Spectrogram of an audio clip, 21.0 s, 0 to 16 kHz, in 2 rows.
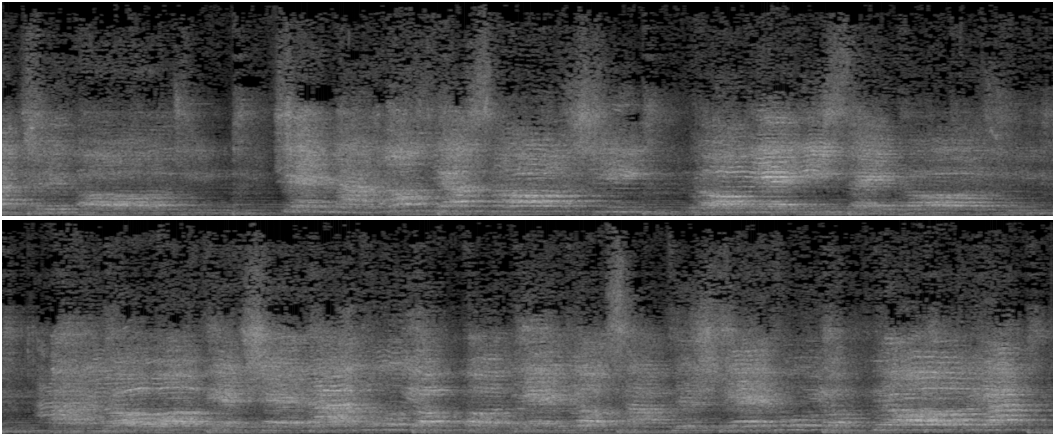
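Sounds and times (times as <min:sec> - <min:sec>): children singing in chorus: 0:00.0 - 0:21.0
instrumental backing music: 0:00.0 - 0:21.0.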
